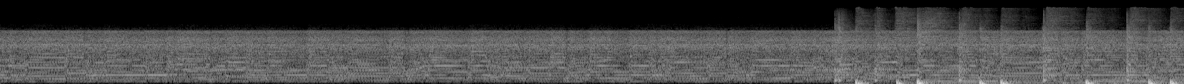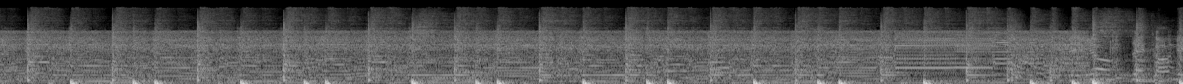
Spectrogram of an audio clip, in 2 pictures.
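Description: Live punk rock band. An electric guitar plays alone for about the first eight seconds, then drums and bass come in and the full band plays on with a steady beat.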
